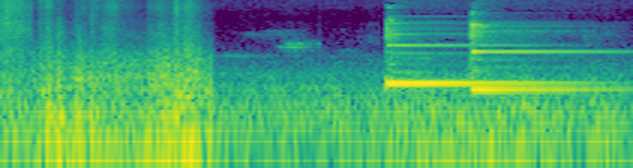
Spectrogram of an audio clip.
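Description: Plug-in wireless doorbell receiver chiming a two-note ding-dong about two and a half seconds in, a higher note and then a lower one, fading away. Before it there is a little rustling of handling.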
